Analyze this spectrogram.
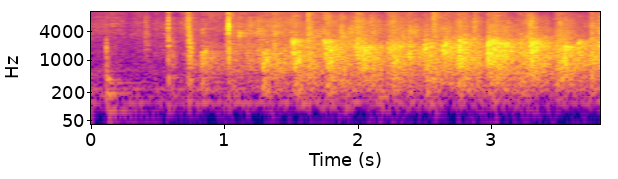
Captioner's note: applause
